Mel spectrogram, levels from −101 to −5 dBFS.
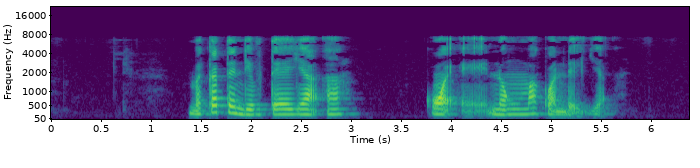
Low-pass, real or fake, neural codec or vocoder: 7.2 kHz; real; none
